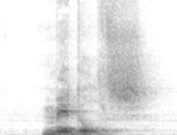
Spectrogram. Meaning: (noun) plural of middel; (preposition) by means of
- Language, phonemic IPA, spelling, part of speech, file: Dutch, /ˈmɪdəls/, middels, adverb / preposition / noun, Nl-middels.ogg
